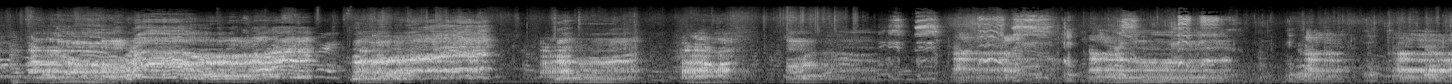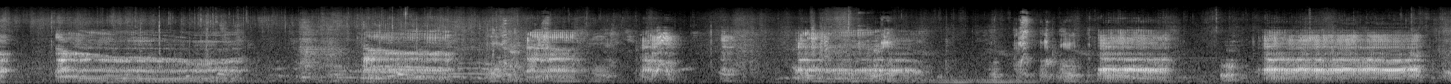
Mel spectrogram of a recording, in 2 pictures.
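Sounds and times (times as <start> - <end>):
farm animals calling: 0.0 - 29.0.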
